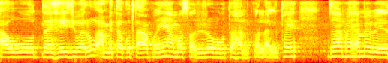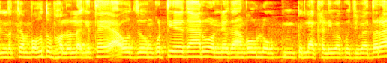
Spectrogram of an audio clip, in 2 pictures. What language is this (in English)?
Odia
